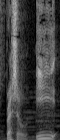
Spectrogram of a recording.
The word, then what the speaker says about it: espresso: Technically 嚟讲咧，呢个唔系真系一个英文字嚟嘅，系一个意大利文字咧。本身系 espresso 一个特浓嘅咖啡啊，我哋系 espresso，E S P R E S S O。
